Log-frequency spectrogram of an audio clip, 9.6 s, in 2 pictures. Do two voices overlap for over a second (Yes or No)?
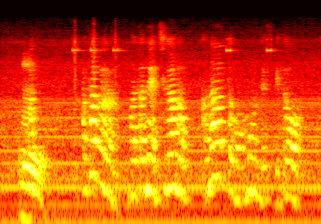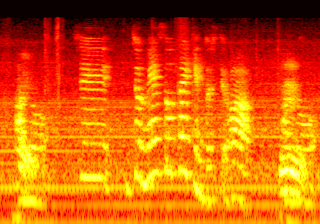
No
